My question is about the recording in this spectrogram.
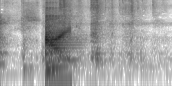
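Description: Edited-in comic sound effect: a short, loud rising pitch sweep with a deep thud under it, about half a second in. It is followed by a few faint taps of hands on a cardboard box.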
